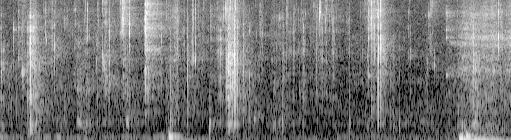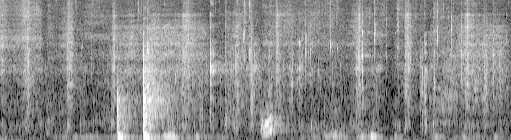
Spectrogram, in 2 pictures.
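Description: Close-up eating sounds of stir-fried egg noodles with beef: chewing and mouth sounds with scattered light clicks of chopsticks. A dull thump comes about six seconds in and two sharper knocks just before the eight-second mark.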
